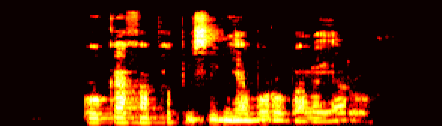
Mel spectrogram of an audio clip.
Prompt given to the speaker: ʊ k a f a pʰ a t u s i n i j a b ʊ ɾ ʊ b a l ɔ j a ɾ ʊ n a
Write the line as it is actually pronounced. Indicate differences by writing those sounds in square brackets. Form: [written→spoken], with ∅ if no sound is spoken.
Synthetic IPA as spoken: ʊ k a f a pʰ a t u s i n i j a b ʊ ɾ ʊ b a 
